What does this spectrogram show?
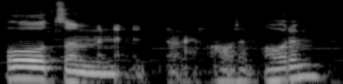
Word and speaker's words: autumn: Yeah, some people do drop the N at the end.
